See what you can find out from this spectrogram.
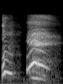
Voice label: vox get, kr; heroes; Cleo; kingsraid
